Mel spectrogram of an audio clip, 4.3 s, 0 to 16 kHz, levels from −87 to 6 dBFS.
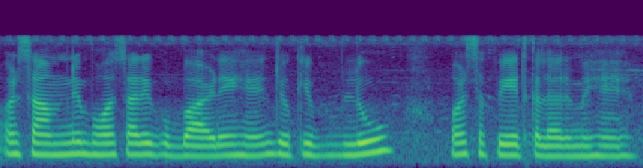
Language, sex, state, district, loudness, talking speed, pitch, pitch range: Hindi, female, Uttar Pradesh, Lucknow, -17 LUFS, 180 wpm, 205 Hz, 190-210 Hz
